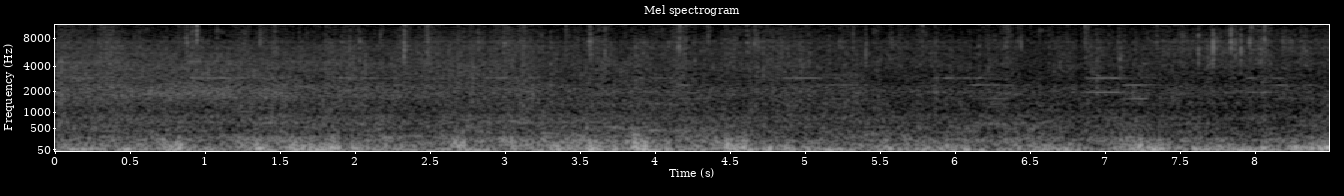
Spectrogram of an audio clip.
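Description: Street ambience in the rain: a steady hiss of rain and wet paving, under an uneven low rumble.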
